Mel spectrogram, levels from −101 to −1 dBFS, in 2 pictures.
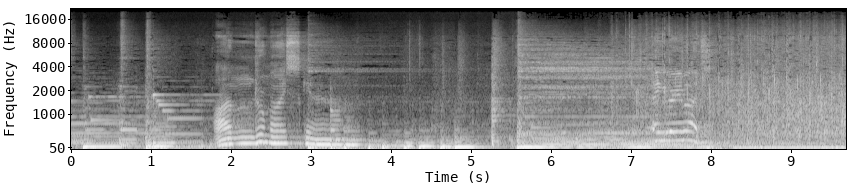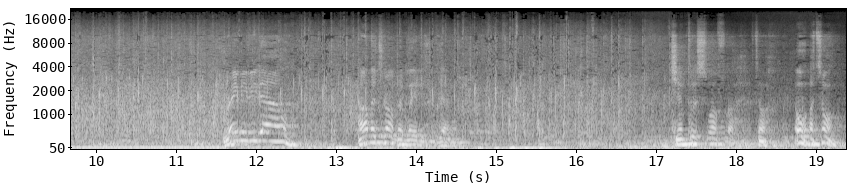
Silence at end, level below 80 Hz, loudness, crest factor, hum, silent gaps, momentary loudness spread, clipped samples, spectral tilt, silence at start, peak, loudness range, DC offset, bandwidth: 0 s; -18 dBFS; -15 LUFS; 12 dB; none; none; 8 LU; under 0.1%; -5.5 dB/octave; 0 s; -2 dBFS; 3 LU; under 0.1%; 16.5 kHz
